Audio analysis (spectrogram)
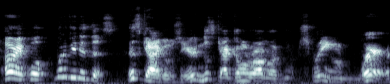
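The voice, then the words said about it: Imitates a sports commentator's voice. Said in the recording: “My best impression of John Madden.”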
